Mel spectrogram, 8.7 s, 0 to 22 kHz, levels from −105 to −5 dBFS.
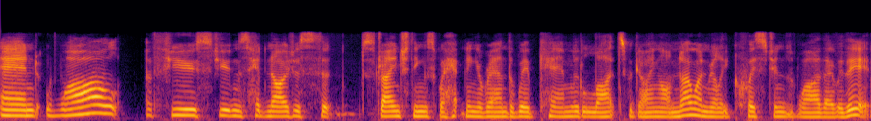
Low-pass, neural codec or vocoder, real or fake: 7.2 kHz; codec, 44.1 kHz, 7.8 kbps, DAC; fake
